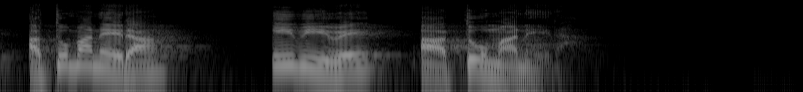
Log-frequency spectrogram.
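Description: A man speaks cheerfully and close to a microphone.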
